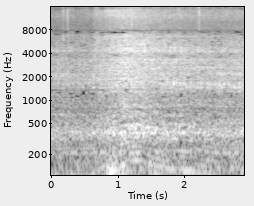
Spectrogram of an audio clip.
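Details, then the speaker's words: 2012 Toyota Alphard ANH20, 2AZ engine, about 74,000 km, after replacing broken balancer shaft, checked by stethoscope from side with revs: smooth, even hum with no harsh knock or rough vibration; engine now normal. "dari awal pun pas kita cek ke sini tuh udah enggak ada bunyi kasarnya Guys"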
